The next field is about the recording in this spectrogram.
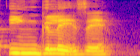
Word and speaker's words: inglese: The word inglese, it means English. We have three syllables, in, gle, ze. I am putting the emphasis on the syllable, the vowel, before the last one. Inglese, ingle, gle, that one. Inglese, on the gle, that is where I'm putting the emphasis.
